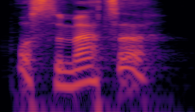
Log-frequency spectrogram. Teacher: Lots of T's are dropped, and the word the links with the S from is, and you get s. · Term: heavily contracted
